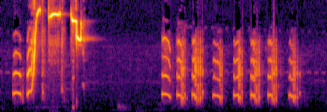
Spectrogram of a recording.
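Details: Squirrel calling: a few sharp squeaks sweeping upward into thin, very high whistles, then a pause and a quick run of about eight short, nasal chirps spaced roughly a quarter second apart. Quiet background.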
